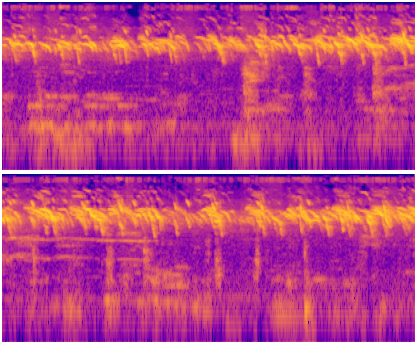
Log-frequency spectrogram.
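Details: Chicks peep in a dense, steady chorus of high, quick falling notes, while softer low murmuring sounds and a faint sustained tone run underneath through the middle.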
